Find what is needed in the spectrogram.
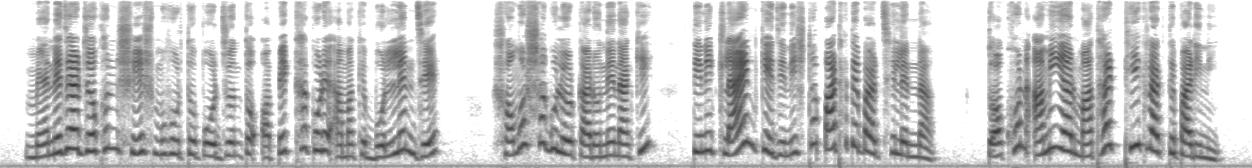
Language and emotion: Bengali, angry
